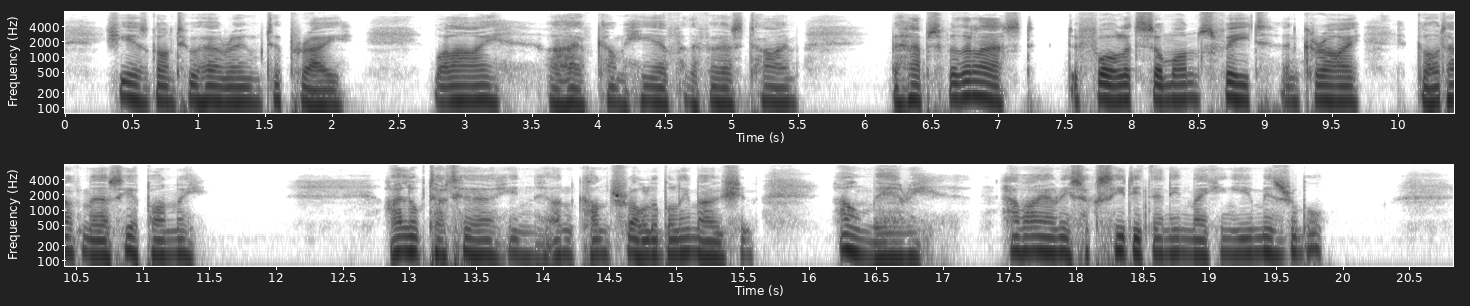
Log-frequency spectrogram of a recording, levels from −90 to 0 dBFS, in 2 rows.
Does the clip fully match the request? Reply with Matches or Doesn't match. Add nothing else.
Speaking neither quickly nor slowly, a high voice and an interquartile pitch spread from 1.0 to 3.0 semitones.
Doesn't match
